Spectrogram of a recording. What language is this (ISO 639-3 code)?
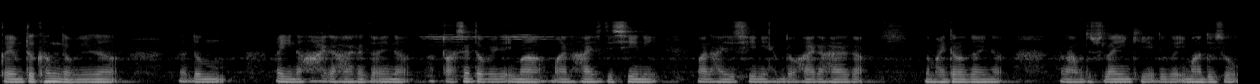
mni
